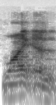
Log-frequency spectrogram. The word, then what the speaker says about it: methyl: यानी प्रोनाउंस क्या करेंगे आप, this is the methyl, methyl, not the methane but methyl. So agar radical mein ek carbon maujood hai, so it should be pronounced as methyl.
